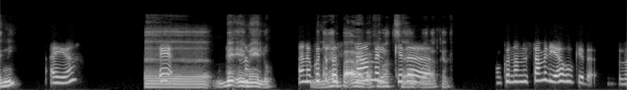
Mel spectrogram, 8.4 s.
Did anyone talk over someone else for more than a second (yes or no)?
yes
